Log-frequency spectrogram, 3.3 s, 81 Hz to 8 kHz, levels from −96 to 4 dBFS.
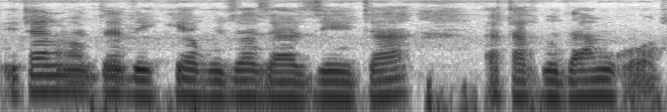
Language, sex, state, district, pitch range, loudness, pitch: Bengali, female, Assam, Hailakandi, 130-150 Hz, -16 LUFS, 145 Hz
